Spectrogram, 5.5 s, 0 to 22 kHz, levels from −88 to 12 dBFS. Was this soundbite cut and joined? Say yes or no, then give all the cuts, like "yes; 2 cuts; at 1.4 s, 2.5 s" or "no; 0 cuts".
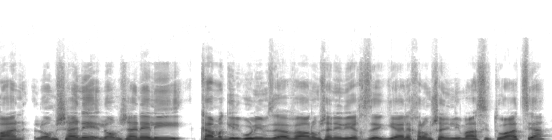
no; 0 cuts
